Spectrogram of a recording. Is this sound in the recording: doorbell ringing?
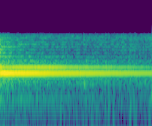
yes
